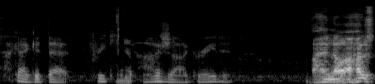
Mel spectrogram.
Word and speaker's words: Aja: David Aja is the big dog. Is that right? Am I saying it right? Yeah, you're saying it right.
